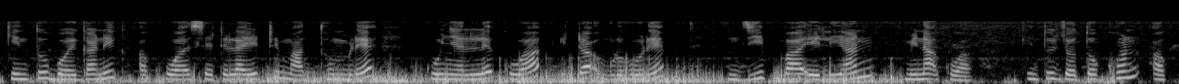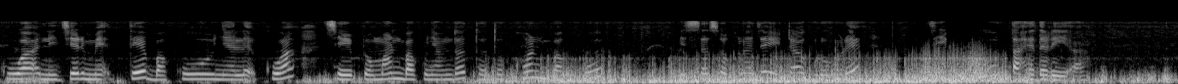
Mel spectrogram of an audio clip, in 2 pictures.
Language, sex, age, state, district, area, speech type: Santali, female, 18-30, West Bengal, Birbhum, rural, spontaneous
